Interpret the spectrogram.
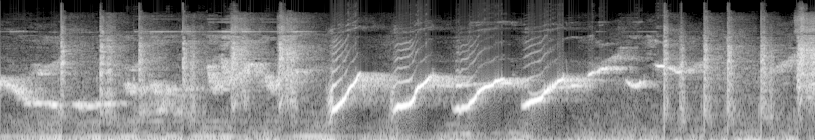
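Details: Agitated white-rumped shama, sound used to provoke singing: soft warbling, then four quick upward-sweeping whistles in a steady series, closing with dry clicks.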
